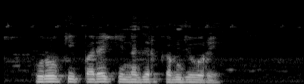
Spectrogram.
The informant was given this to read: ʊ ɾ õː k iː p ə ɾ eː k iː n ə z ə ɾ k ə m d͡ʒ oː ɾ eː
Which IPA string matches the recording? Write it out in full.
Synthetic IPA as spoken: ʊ ɾ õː k iː p ə ɾ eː k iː n ə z ə ɾ k ə m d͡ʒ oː ɾ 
